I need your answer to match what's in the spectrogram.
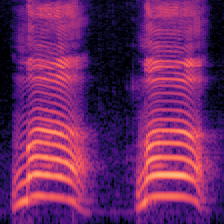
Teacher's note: मुंह और नाक दोनों से हवा निकले, वायु बाहर आए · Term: अनुनासिक वर्ण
